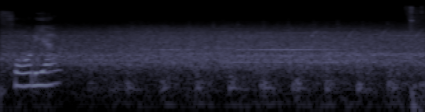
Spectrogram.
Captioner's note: crowd cheers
